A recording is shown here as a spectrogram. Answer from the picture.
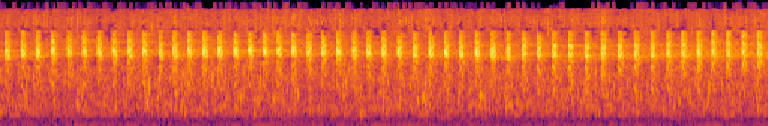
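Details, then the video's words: Tengkek buto (Collared kingfisher) from a masteran bird-training recording, calling busily: a continuous, rapid stutter of rasping notes at around nine per second, steady in pitch and volume. "MASTERAN BURUNG TENGKEK BUTO GACOR"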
